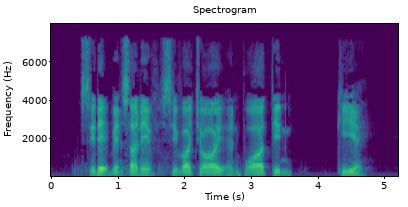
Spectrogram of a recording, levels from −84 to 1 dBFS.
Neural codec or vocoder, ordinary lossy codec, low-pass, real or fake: none; MP3, 32 kbps; 7.2 kHz; real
